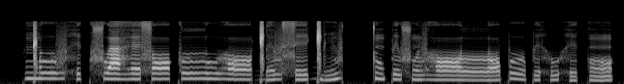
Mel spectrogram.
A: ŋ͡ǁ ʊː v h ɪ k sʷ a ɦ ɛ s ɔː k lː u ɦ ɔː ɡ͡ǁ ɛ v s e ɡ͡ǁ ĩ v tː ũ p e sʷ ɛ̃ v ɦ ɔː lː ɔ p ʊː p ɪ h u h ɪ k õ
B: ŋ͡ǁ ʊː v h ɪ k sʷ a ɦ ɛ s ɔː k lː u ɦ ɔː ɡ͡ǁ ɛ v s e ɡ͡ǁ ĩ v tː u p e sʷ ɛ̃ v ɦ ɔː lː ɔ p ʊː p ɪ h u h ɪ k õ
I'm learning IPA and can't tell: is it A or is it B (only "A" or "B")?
A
